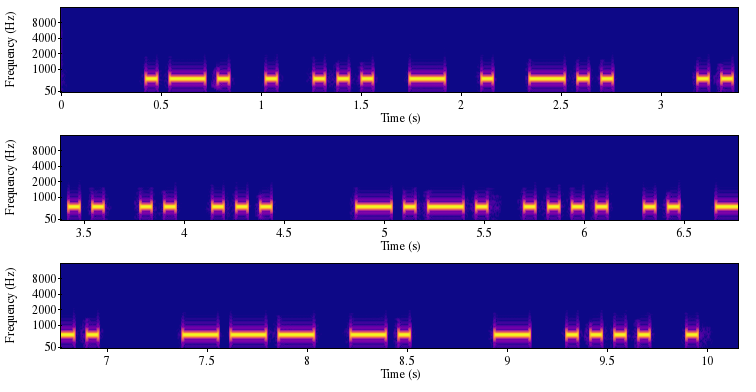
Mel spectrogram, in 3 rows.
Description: Morse code, heard as a keyed tone, about 20 wpm, 600 Hz. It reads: RESTED HIS CHIN ON THE
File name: the old man and the sea part 2 20wpm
